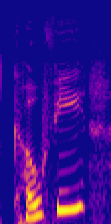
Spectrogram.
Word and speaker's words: Ko-fi: Another one is Ko-fi. So it sounds like coffee, but it's spelled differently.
